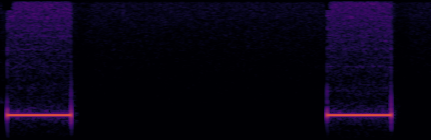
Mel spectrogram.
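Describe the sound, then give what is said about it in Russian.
Telephone ringback tone as a call connects: two steady, mid-pitched beeps of about a second each, separated by roughly three seconds of silence. “Соединение установлено. Пожалуйста, подождите.”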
